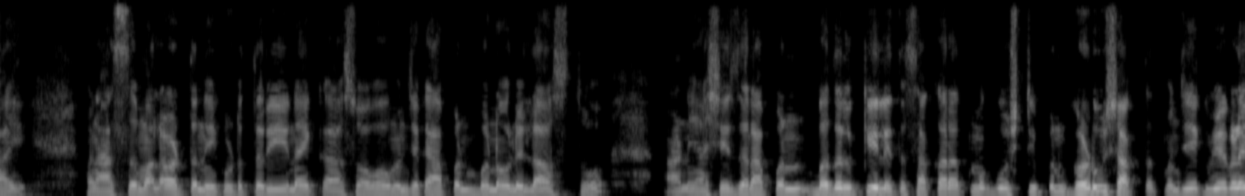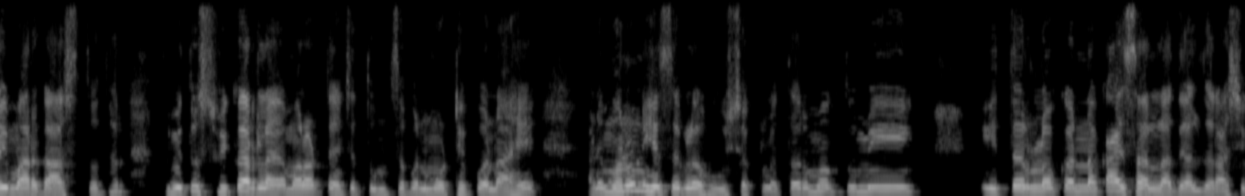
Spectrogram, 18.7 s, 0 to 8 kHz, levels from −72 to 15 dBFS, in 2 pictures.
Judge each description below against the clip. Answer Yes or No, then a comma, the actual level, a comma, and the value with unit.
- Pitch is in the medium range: Yes, medium, 175 Hz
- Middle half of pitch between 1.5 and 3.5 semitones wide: No, average, 4.0 semitones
